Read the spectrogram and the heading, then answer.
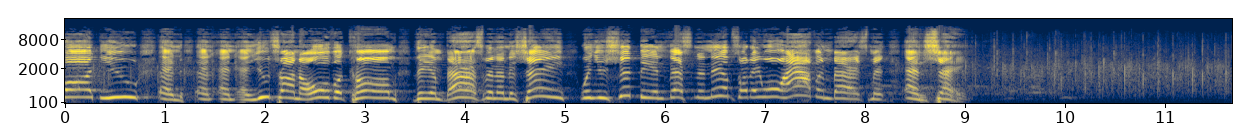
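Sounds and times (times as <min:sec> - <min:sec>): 
speech: 0:01.0 - 0:09.2
thin audience hand claps: 0:09.0 - 0:11.6.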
